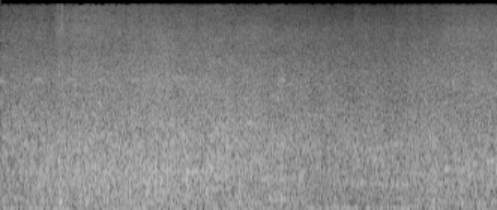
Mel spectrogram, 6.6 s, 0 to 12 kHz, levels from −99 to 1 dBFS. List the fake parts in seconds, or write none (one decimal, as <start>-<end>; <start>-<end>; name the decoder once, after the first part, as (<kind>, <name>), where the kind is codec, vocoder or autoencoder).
2.3-6.6 (codec, SNAC)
